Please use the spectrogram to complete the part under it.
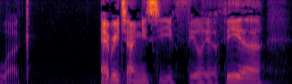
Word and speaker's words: Philothea: Philiothea, I think is how you pronounce it. Philiothea. That's how I say it.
